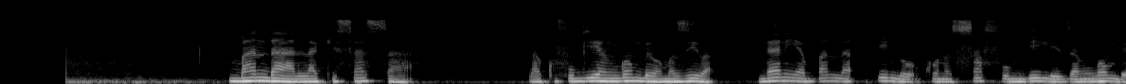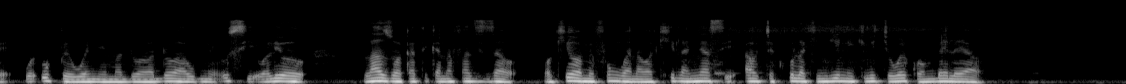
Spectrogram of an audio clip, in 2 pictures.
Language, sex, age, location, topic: Swahili, male, 36-49, Wajir, agriculture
